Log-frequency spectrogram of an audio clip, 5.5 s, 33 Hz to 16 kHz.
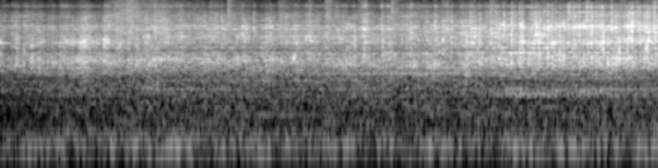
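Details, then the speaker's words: Bell & Gossett 1/4 HP, 1725 RPM, 115 V boiler heating circulator pump with constant rough churning rattle over motor hum; tenant complaints, motor gone, impeller suspected broken, to be replaced with new motor and switched to backup. "This one needs to be replaced. The motor is gone, and it seems like this circulator, it's already faulty."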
